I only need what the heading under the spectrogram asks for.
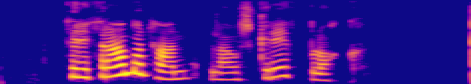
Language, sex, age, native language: Icelandic, female, 30-39, Icelandic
